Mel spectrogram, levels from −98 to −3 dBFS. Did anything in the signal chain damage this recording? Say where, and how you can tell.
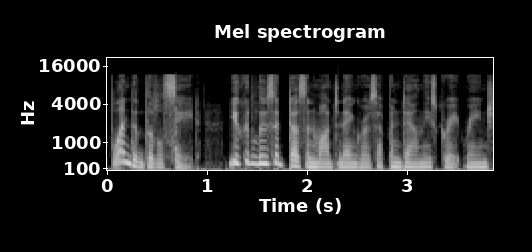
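Yes, at the codec stage. At 0.67–0.70 s and 2.29–2.32 s the sound skips ahead into a 30 ms garbled stretch, a break in the waveform. Likely a broken MP3 bit reservoir: after missing frames, decoding borrowed the wrong frame's bytes.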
